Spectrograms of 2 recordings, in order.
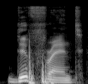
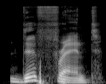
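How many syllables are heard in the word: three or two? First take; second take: two; two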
